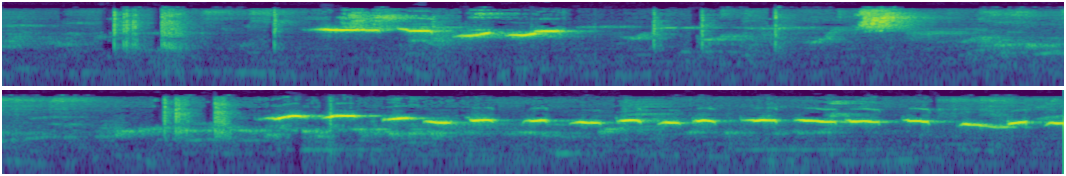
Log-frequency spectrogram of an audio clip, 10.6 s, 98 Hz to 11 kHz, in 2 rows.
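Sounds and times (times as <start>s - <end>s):
Oriental magpie-robin song of clicks and whistled notes: 1.4s - 4.8s, 6.1s - 10.6s.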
